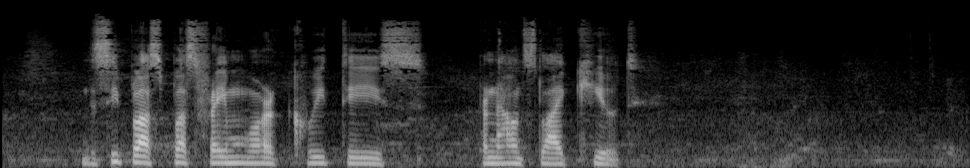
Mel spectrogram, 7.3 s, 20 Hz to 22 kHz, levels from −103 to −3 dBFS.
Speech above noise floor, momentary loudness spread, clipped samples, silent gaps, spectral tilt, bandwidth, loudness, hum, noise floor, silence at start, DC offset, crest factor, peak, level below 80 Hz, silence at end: 31 dB; 13 LU; under 0.1%; none; -5 dB/octave; 13.5 kHz; -34 LUFS; none; -64 dBFS; 0.65 s; under 0.1%; 24 dB; -12 dBFS; -68 dBFS; 1.35 s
